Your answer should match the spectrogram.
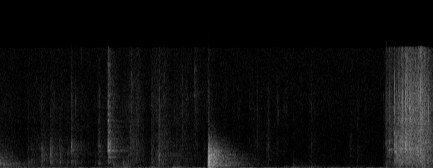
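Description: Tarot cards being handled on a table: light clicks and rustles of cards, with one sharp knock about two seconds in, as a card or the deck is put down.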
